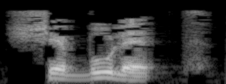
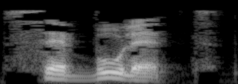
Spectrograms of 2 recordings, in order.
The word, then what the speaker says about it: شبولت: و اگر می گفت نی، پس او را می گفتند بگو شبولت و او می گفت سبولت، چون که نمی توانست به درستی تلفظ نماید.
